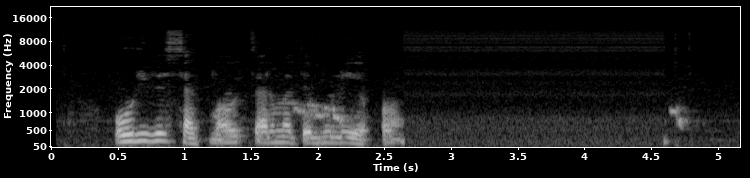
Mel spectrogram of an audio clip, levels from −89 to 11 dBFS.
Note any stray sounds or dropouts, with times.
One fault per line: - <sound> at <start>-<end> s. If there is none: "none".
none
